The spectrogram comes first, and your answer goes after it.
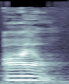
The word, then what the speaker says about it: isle: L in those words silent s debris or Isle not hearing the s in those words silent T ballet buffet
